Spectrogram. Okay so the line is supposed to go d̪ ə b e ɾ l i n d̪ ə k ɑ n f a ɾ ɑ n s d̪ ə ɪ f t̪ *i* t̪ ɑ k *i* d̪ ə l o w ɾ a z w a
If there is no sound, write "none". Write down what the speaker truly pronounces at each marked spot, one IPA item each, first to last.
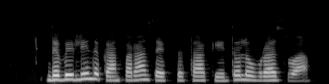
ɪ, e

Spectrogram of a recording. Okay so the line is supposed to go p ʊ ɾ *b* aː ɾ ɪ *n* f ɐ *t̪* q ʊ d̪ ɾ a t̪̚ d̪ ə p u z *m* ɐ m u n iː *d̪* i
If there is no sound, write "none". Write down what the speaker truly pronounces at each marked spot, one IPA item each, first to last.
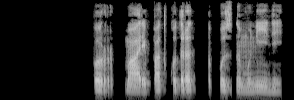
m, none, t̪, n, d̪

